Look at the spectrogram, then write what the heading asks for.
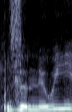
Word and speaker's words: Zanui: I bought it from Zanui. It's spelled Z-A-N-U-I.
